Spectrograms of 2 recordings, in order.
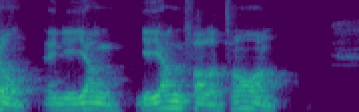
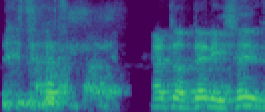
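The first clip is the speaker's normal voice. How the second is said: laughing; 5 semitones higher, 6 dB louder, much slower than usual. Real, not acted. Laughing at the host's joke.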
